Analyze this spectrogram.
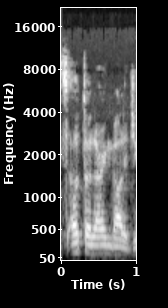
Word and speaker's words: otolaryngology: Yeah, so it's otolaryngology, which is basically ear, nose, and throat disease and head and neck disorders.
